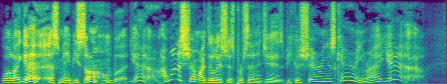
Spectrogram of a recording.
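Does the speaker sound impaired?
No.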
